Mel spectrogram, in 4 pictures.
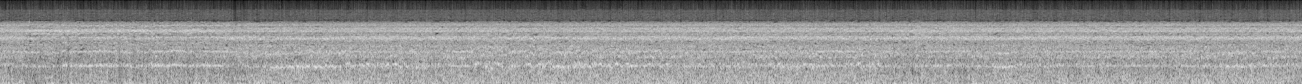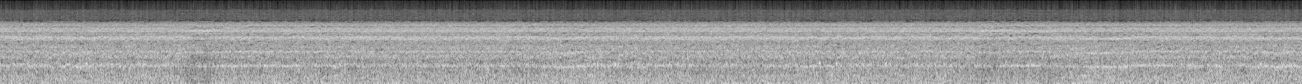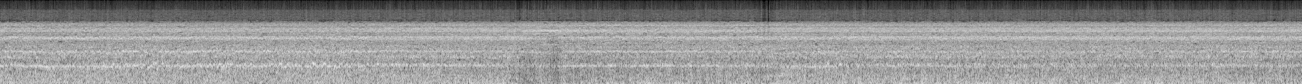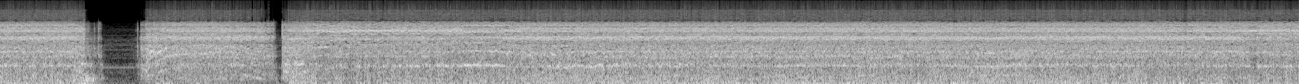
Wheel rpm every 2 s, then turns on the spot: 230, 220, 220, 230, 230, 230, 230, 230, 230, 230, 230, 230, 220, 210, 210, 230, 230, 230, 230, 230, 100, 170, 220, 230, 220, 230.
none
